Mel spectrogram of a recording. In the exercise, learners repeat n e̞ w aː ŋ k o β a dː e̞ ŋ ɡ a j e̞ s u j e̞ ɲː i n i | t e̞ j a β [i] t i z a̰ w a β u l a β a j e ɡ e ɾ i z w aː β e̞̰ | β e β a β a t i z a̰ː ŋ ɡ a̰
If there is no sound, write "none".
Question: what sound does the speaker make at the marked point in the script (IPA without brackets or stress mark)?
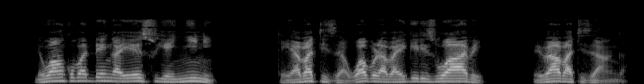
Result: a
